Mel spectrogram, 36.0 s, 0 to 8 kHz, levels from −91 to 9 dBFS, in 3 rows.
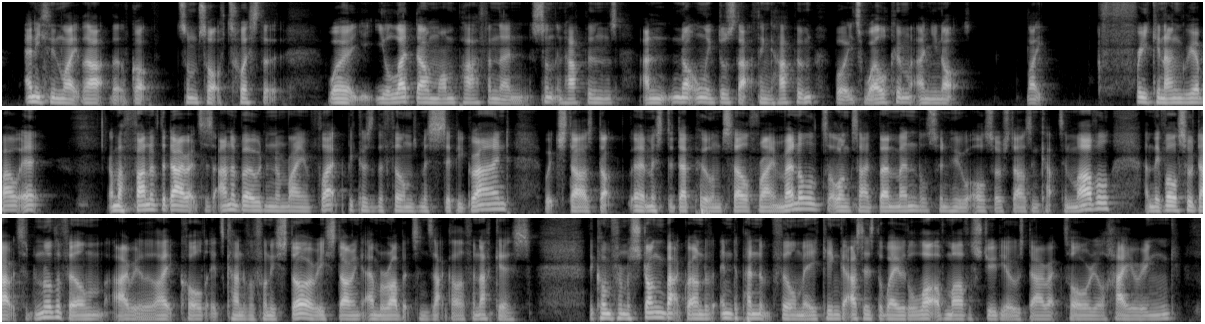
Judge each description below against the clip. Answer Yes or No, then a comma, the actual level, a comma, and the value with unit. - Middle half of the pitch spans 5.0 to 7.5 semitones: No, average, 2.8 semitones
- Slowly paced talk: No, average, 195 wpm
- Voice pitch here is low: Yes, low, 110 Hz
